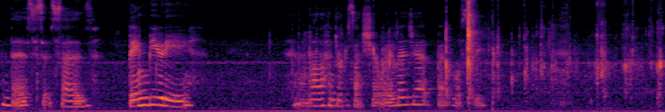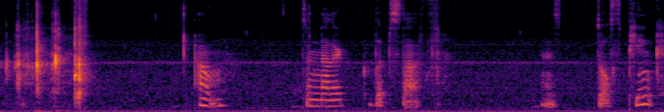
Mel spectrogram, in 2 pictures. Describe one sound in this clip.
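A young woman talks calmly and close to the microphone.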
